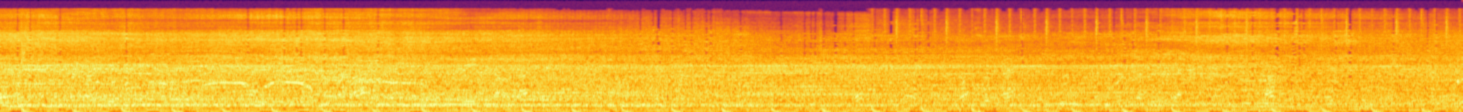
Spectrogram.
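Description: Racing karts' engines heard from trackside as a distant pack: a steady drone, with a few faint rising and falling whines as they rev through corners.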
